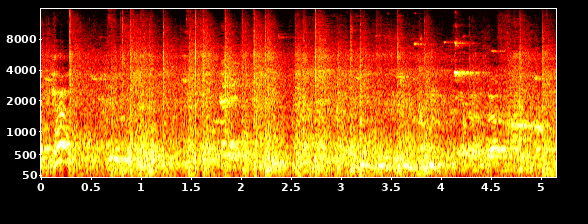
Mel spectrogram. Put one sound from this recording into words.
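Gloved punches thud against a heavy punching bag.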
